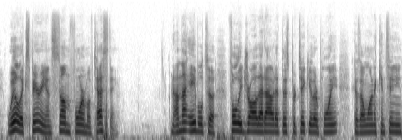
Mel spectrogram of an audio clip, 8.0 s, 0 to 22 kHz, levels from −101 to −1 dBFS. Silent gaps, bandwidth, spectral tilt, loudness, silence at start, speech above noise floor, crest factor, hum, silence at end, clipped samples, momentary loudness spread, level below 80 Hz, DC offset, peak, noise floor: none; 11 kHz; -7.5 dB/octave; -20 LUFS; 0.15 s; 40 dB; 18 dB; none; 0 s; under 0.1%; 10 LU; -46 dBFS; under 0.1%; -4 dBFS; -60 dBFS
